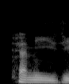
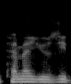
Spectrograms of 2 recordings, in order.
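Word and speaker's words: تمییزی: arkadaşlar dokuzuncusu Nuh Nakşi temyizi ya da temeyyüz diye de okunur Ben Teme yüzi diye okumayı tercih ettim yani onun belirgin hale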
